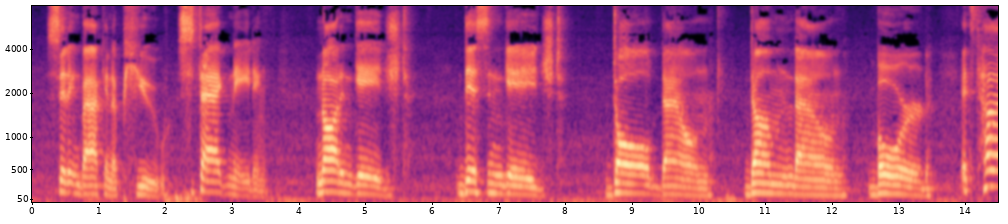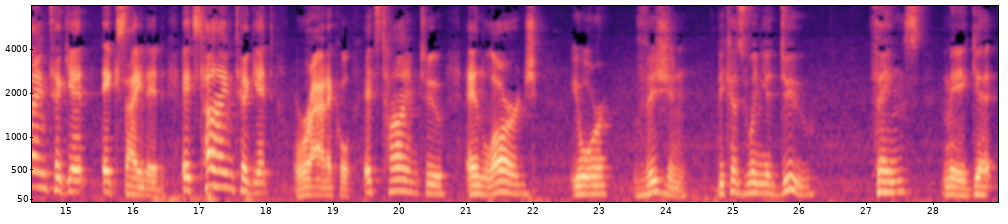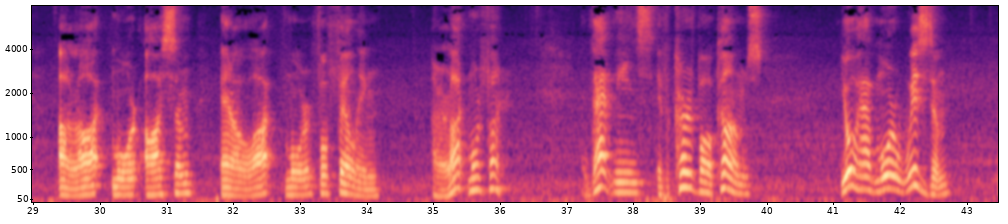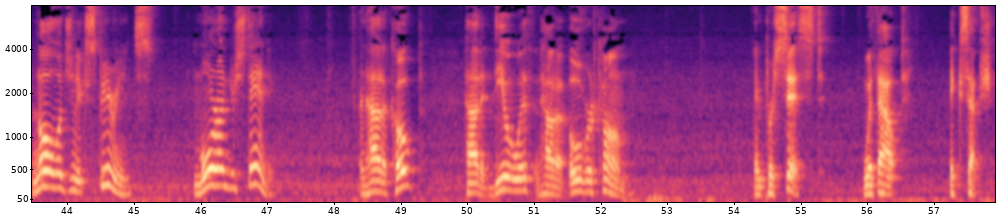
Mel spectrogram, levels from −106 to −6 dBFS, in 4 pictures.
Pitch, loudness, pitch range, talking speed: 140 Hz, -17 LUFS, 120-165 Hz, 85 wpm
